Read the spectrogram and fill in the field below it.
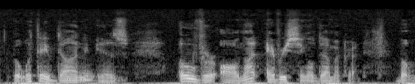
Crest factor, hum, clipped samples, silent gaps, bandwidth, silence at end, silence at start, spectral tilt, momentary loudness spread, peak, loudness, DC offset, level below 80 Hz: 14 dB; none; under 0.1%; none; 14.5 kHz; 0 s; 0 s; -5.5 dB/octave; 15 LU; -4 dBFS; -17 LUFS; under 0.1%; -26 dBFS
